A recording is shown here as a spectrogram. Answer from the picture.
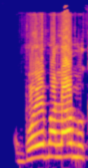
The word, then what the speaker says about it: Boye malamu: Is that how you say it in Lingala? – It's close. – We butchered it. – It's close. It's really very proper, right? Boye malamu is very, very proper.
